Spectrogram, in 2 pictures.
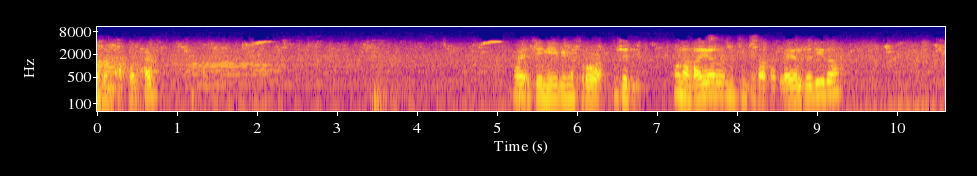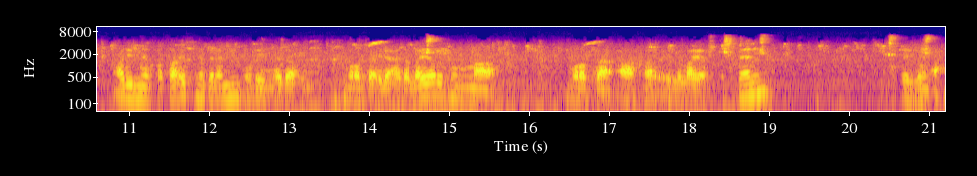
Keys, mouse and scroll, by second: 1.0 click, 1.8 click, 2.8 click, 6.0-6.4 shift+scroll down 2, 9.4 click, 10.8 click, 14.1 click, 15.3 click, 16.9 click, 19.8 click.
